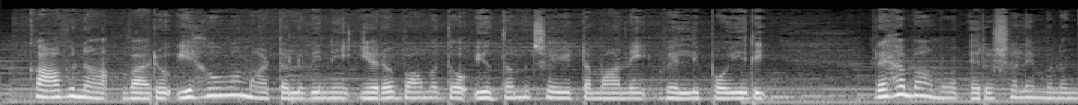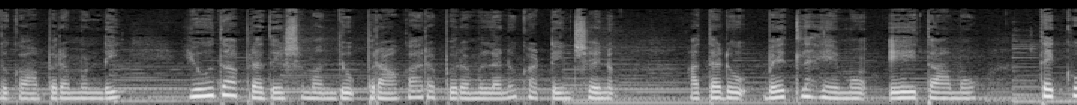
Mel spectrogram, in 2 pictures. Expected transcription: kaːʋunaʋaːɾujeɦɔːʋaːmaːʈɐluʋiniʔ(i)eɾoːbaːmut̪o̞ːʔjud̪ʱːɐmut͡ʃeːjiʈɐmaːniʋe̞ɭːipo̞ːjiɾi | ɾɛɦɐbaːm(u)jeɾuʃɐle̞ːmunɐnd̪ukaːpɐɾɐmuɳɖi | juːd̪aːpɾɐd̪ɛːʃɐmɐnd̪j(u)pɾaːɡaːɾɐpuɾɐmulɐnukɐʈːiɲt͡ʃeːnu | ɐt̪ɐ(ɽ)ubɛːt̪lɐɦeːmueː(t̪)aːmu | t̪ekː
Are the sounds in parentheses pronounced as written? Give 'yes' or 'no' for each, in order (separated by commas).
no, yes, yes, yes, yes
